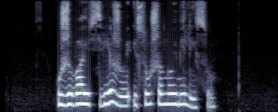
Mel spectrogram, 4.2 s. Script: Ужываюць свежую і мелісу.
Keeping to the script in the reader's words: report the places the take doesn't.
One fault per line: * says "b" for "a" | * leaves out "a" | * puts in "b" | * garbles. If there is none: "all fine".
* puts in "сушаную"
